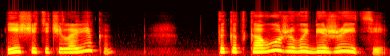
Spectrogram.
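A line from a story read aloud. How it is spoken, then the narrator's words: Whispered. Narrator (Russian): прошептал я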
